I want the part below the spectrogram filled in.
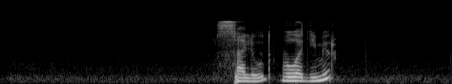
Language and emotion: Russian, positive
